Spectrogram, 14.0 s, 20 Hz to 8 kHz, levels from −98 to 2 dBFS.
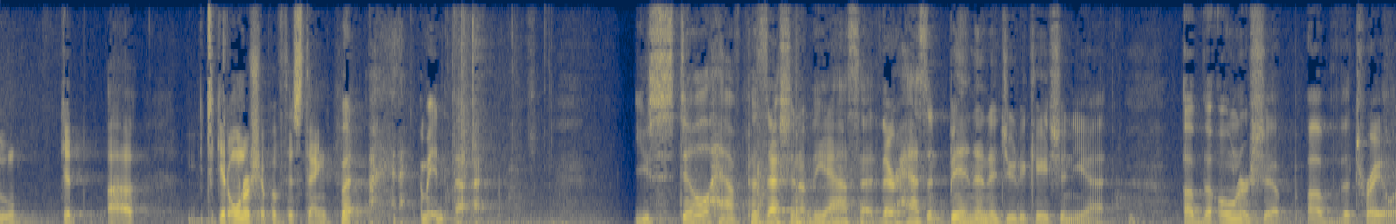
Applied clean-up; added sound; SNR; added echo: none; none; none; none.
